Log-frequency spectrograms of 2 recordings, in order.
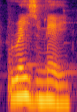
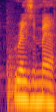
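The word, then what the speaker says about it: résumé: e at the end of a word could be a sound example i have here is resume resume because i'm sure you should know what resume is next one is cliche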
